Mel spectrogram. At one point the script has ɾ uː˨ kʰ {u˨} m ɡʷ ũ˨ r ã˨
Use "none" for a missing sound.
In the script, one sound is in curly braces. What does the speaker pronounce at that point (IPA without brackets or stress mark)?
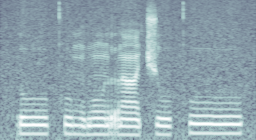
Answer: u˨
